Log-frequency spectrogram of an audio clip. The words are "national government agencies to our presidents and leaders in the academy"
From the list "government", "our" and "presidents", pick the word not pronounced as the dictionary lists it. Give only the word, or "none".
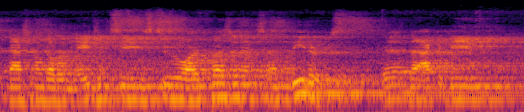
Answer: none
